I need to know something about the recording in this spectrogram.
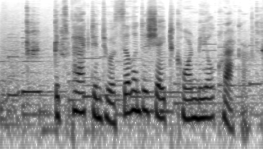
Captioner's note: voiceover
